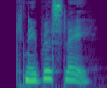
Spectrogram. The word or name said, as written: knippelslag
